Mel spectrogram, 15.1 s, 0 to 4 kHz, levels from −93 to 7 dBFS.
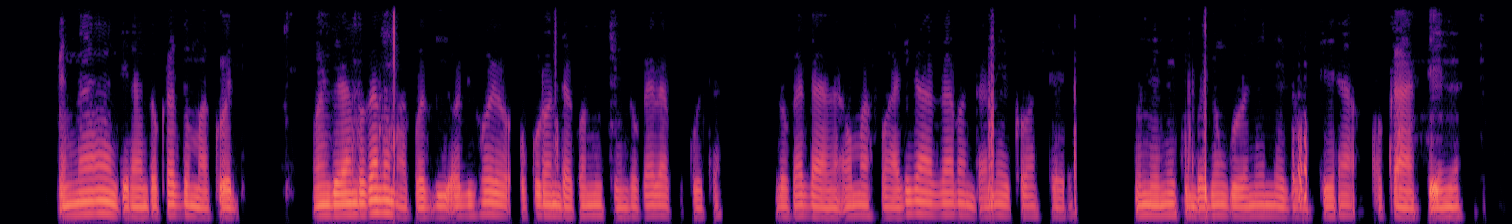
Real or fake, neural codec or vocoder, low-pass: real; none; 3.6 kHz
